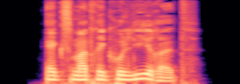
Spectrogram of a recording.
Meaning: second-person plural subjunctive I of exmatrikulieren
- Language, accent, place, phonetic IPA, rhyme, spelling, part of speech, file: German, Germany, Berlin, [ɛksmatʁikuˈliːʁət], -iːʁət, exmatrikulieret, verb, De-exmatrikulieret.ogg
